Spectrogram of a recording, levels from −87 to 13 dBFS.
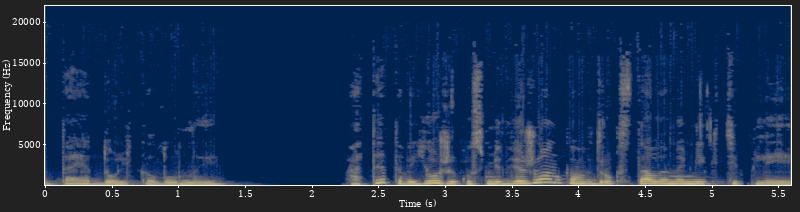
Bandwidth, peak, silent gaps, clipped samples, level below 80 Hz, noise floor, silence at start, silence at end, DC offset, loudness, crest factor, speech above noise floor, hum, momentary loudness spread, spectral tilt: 15.5 kHz; -2 dBFS; 1.91-2.22 s; under 0.1%; -54 dBFS; -62 dBFS; 0 s; 0 s; under 0.1%; -17 LUFS; 14 dB; 45 dB; none; 8 LU; -7.5 dB/octave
